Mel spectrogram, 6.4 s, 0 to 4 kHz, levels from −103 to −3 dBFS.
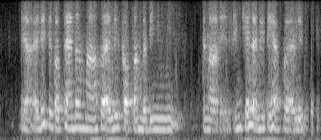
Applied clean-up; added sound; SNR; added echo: neural separator model SepFormer DNS4.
